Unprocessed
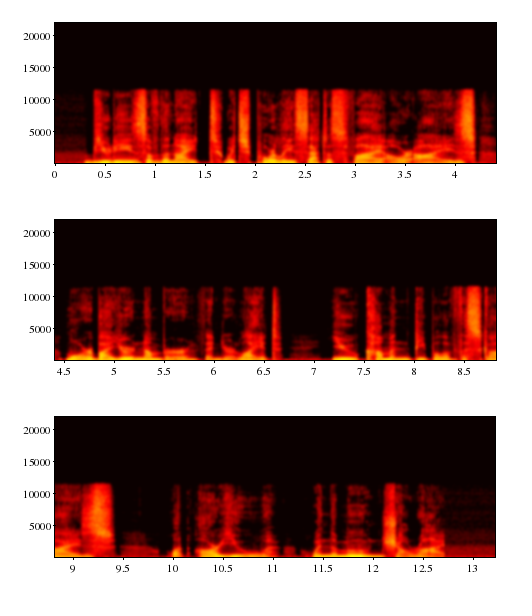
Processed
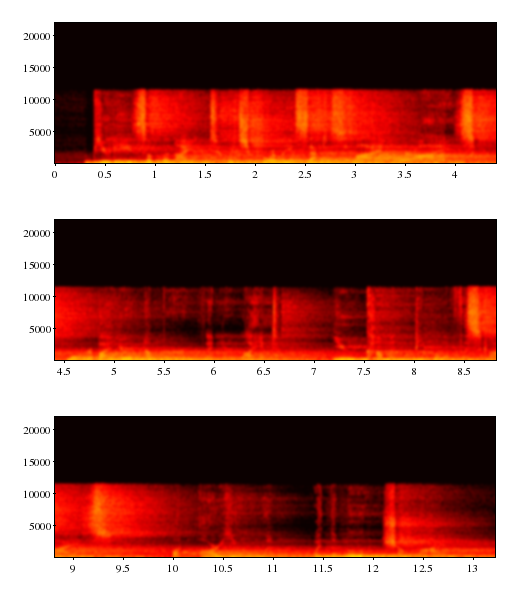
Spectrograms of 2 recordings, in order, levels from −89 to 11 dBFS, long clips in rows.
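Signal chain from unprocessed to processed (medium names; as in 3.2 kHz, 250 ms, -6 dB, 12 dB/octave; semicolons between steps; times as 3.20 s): treble shelf 6.1 kHz +11.5 dB; reverberation RT60 5.1 s, pre-delay 72 ms, DRR 1.5 dB; 1.74–3.90 s: level flattener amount 50%; trim -7 dB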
